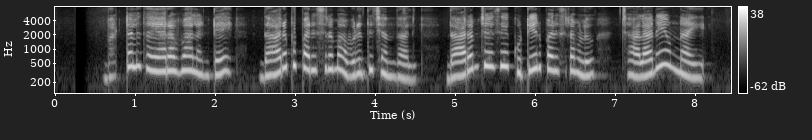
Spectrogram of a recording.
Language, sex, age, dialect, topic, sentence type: Telugu, female, 18-24, Utterandhra, agriculture, statement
